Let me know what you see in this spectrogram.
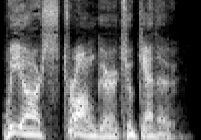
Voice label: Male Tauren Hunting Party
